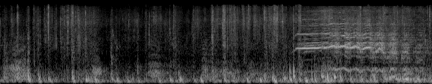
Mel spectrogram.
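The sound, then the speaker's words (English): Horses' hooves clip-clop in a quick, steady rhythm throughout as a posse rides up to old Thingamus Pass to intercept a train, and a high, wavering whinny rises over the galloping near the end. “Oh, the posse rode up to old Thingamus Pass to intercept the train.”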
